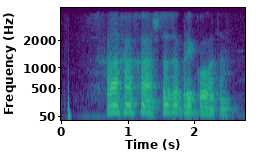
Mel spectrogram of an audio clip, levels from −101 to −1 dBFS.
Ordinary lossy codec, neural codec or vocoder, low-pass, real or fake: none; none; 3.6 kHz; real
